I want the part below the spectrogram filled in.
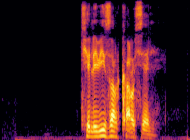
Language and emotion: Russian, positive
